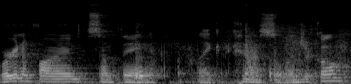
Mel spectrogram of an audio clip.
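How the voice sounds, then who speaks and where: A man with a medium pitch and a dark, mellow tone speaks at a moderate pace, somewhat breathy, with lively intonation. Audible room echo surrounds his voice. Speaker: radio restoration hobbyist. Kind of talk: tutorial. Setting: home workshop. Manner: casual, filler-heavy.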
